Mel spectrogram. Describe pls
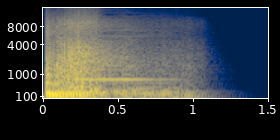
DrumPack002 Overblown Glitched Snare 02 (0.18 Velocity)
How were these noises made?
FL Studio 21
Track BPM: 160
Instruments: FPC
Drumset / Preset: Jayce Lewis Direct
Effects Channel:
• Effect 1: Gorgon
◦ Preset: Alumnium Octopus (Unchanged)
◦ Mix Level: 100%
• Effect 2: Kombinat_Dva
◦ Preset: Rage on the Kick (Unchanged)
◦ Mix Level: 43%
• Effect 3: Kombinat_Dva
◦ Preset: Loop Warmer (Unchanged)
◦ Mix Level: 85%
Master Channel:
• Effect 1: Maximus
◦ Preset: NY Compression (Unchanged)
◦ Mix Level: 100%
• Effect 2: Fruity Limiter
◦ Preset: Default (Unchanged)
◦ Mix Level: 100%
What is this?
A single 8th note hit of various drums and cymbals. I added a slew of effects to give a particular ringing tone that accompanies that blown-out speaker sound aesthetic that each sound has.
Additionally, I have recorded the notes at various velocities as well. These are indicated on the track name.
As always, I hope you enjoy this and I’d love to see anything that you may make with it.
Thank you,
Hew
